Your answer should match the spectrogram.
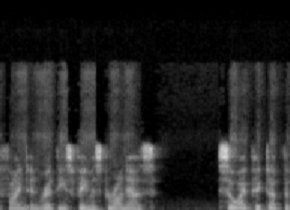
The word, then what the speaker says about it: Puranas: these are the Piranhas add note pronounced purana puranas but I've been looking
